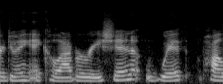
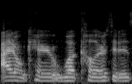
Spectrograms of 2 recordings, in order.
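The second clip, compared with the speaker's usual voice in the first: normal talking voice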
